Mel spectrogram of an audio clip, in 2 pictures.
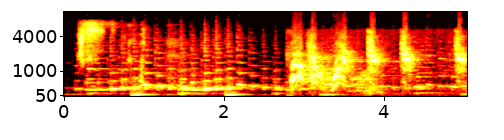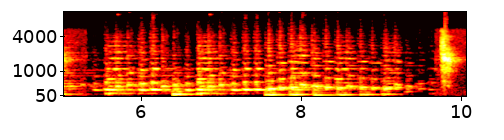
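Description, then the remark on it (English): A small Pomeranian dog named Hedwig yaps rapidly and repeatedly, sharp high-pitched barks in quick bursts with brief whiny yips, continuing for about ten seconds with no one speaking. “And now it's time to give a shout out and a call to our friendly Pomeranian, Hedwig.”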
